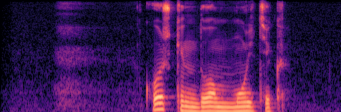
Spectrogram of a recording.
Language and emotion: Russian, neutral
